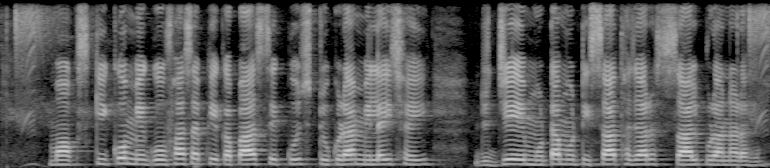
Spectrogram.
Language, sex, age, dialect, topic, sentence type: Magahi, male, 18-24, Western, agriculture, statement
